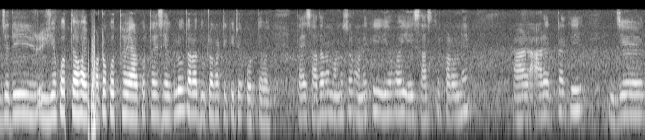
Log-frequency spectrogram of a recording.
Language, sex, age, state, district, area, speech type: Bengali, female, 30-45, West Bengal, Purba Bardhaman, urban, spontaneous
